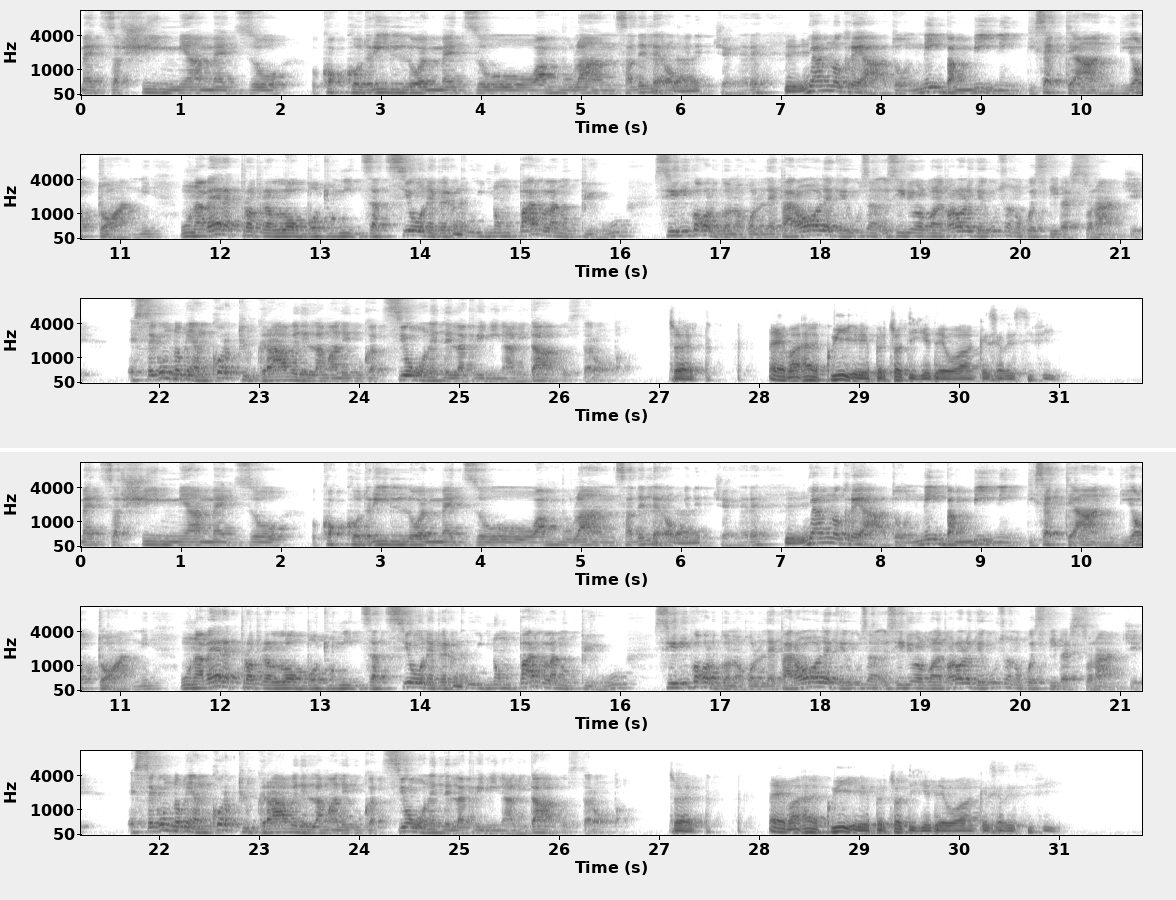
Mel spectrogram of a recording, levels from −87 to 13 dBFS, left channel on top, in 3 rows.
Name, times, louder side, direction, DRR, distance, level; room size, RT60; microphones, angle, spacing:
voice 1, 0.0-2.1 2.4-7.0 7.3-16.0 16.4-21.2 21.7-26.6, equal, 5° right, 6.0 m, -32 dB
voice 2, 5.7-6.2 7.0-7.3 14.3-14.5 27.1-27.4 28.1-31.0, left 1 dB, 55° left, 2.8 m, -27 dB
21.5 x 15.0 x 3.4 m
head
